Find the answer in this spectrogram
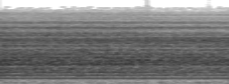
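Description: CB radio receiver static: a steady hiss with faint steady tones under it. It starts abruptly as the talking stops.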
